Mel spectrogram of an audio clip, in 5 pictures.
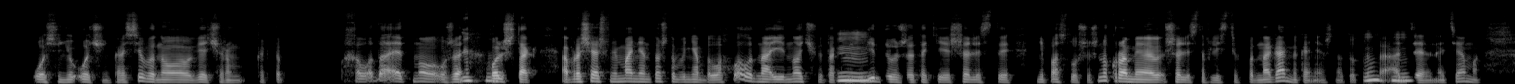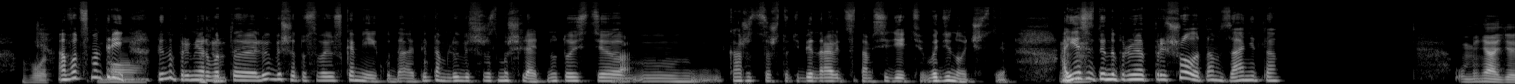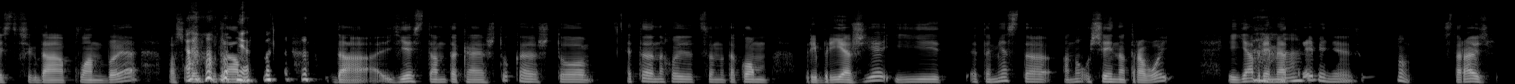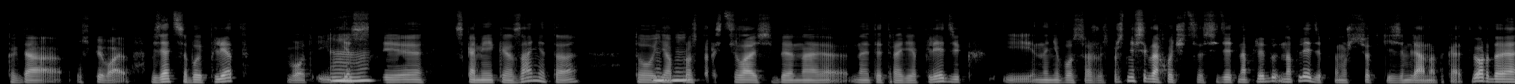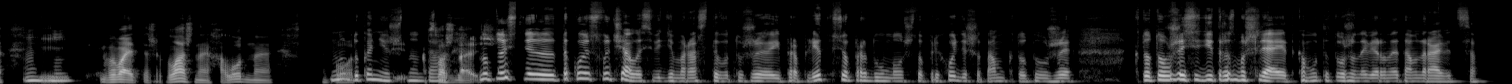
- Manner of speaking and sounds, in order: tapping; other background noise; laugh; chuckle
- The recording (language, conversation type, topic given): Russian, podcast, Какое у вас любимое тихое место на природе и почему оно вам так дорого?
